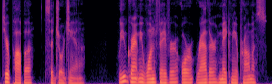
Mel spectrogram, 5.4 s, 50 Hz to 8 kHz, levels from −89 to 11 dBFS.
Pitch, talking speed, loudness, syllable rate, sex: 110 Hz, 175 wpm, -20 LUFS, 5.5 syllables/s, male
